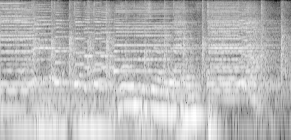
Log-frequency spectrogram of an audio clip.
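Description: Live ranchera music: an accordion-voiced melody over a steady drum beat of about two strikes a second, with a low melodic run in the middle. The song stops abruptly just before the end.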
